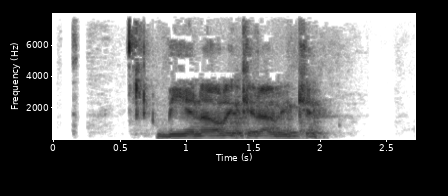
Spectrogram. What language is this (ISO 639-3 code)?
srp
